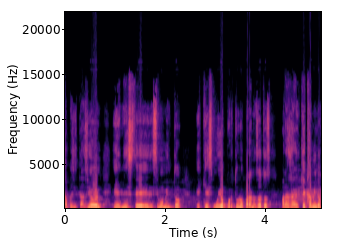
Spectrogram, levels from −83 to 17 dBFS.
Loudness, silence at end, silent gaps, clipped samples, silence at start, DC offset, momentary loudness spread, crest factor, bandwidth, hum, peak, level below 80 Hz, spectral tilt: -13 LUFS; 0 s; none; 0.7%; 0 s; under 0.1%; 9 LU; 12 dB; 15 kHz; none; 0 dBFS; -46 dBFS; -6 dB/octave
